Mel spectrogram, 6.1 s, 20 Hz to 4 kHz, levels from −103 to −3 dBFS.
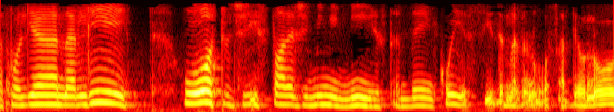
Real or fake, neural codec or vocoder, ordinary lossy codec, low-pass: fake; codec, 16 kHz, 4 kbps, X-Codec, HuBERT features, trained on balanced general audio; MP3, 24 kbps; 3.6 kHz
